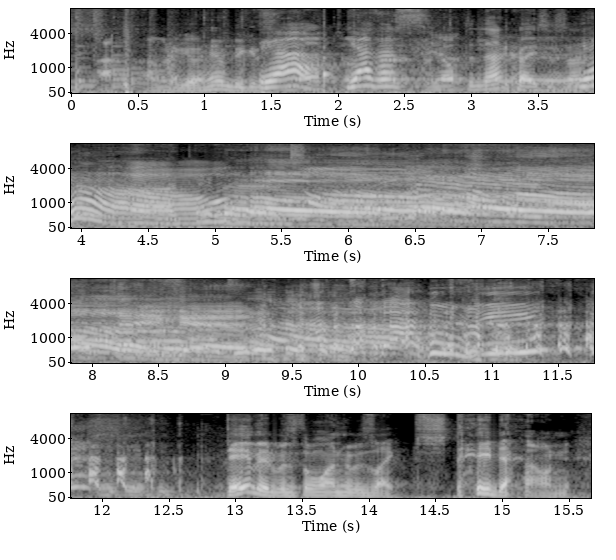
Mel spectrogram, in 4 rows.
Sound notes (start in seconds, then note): 8.5 all laughing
